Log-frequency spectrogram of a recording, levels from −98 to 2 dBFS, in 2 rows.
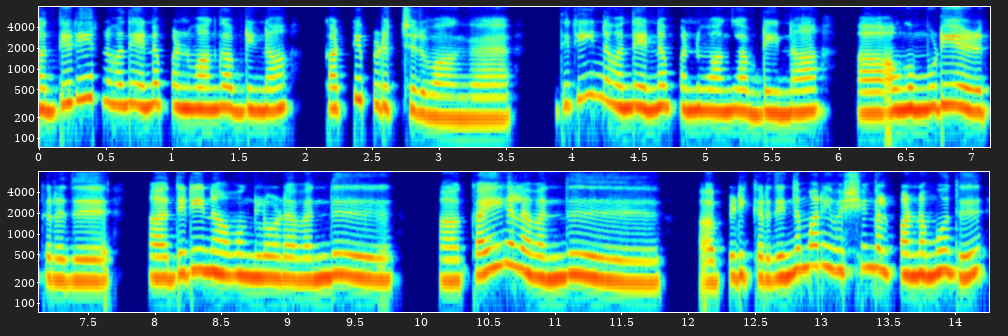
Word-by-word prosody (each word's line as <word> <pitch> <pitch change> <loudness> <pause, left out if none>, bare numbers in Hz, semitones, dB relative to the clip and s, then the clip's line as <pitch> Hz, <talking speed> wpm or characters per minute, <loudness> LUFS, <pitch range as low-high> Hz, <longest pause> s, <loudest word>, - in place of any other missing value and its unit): திடீர்னு 345 +1 -1
வந்து 305 +1 -1
என்ன 305 +2 +1
பண்ணு 275 -1 +2
வாங்க 265 +1 +3
அப்படின்னா, 255 0 0 0.4
கட்டி 275 +7 -1
பிடிச்சிடுவாங்க. 225 -9 -3 0.6
திடீர்னு 375 +4 -4
வந்து 280 +1 +4
என்ன 275 +3 +3
பண்ணுவாங்க 255 -1 +1
அப்படின்னா, 235 +1 +1 0.4
அ - - 0 0.2
அவங்க 260 +2 +5
முடிய 290 0 +4
இழுக்கிறது, 220 -3 -1 0.5
அ - - +2 0.2
திடீர்னு 290 +1 +2
அவங்களோட 245 -2 +1 0.2
வந்து 240 +3 +2 0.8
அ - - -1 0.2
கைகள 335 +5 +2 0.2
வந்து 240 +3 +2 1.0
அ - - 0 0.2
பிடிக்கறது, 240 -2 -2
இந்த 300 +5 +2
மாரி 345 -1 -1
விஷயங்கள் 310 0 -2
பண்ணும்போது, 260 0 +2
260 Hz, 125 wpm, -22 LUFS, 240-295 Hz, 1.0 s, அவங்க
